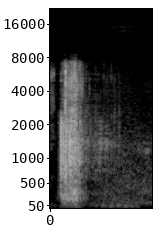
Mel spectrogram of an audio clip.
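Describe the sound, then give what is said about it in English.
A handful of 14 dice, rolled together for a tabletop wargame attack, clatters loudly in one sharp burst, then rattles on in a quick, fading patter of small clicks until it settles. No one speaks. “Roll all 14 of them together if you want to.”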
